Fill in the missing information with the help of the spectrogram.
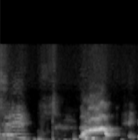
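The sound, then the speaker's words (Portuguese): Children's voices shout and squeal, high-pitched and excited, with a loud rising cry near the end over a burst of overlapping chatter. “Gente, eu tô falando no microfone, por favor, parem de gritar.”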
